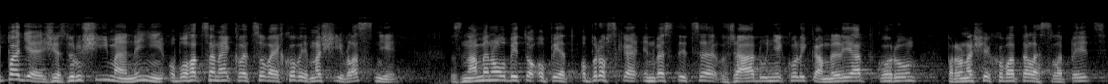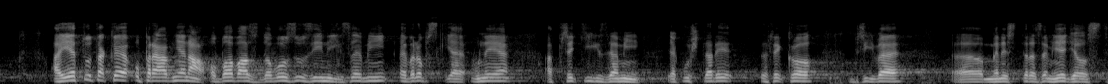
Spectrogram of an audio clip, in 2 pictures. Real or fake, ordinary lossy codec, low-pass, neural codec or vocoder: real; Opus, 32 kbps; 7.2 kHz; none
